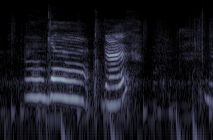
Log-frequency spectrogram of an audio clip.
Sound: babbling

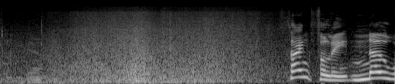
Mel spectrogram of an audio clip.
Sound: water crashing

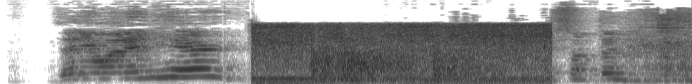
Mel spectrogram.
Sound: door Slams; crashing

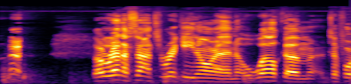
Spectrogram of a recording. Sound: chuckles

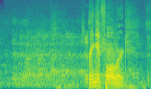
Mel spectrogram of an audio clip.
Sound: audience laughing

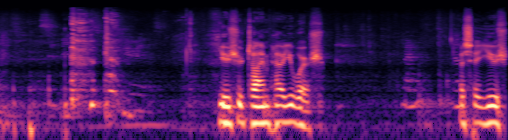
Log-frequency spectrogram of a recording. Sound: coughs

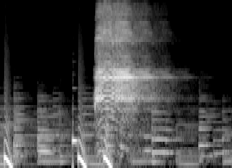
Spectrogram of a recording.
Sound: echoing

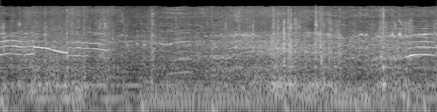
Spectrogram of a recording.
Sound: screaming

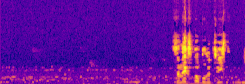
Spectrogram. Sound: birds chirping

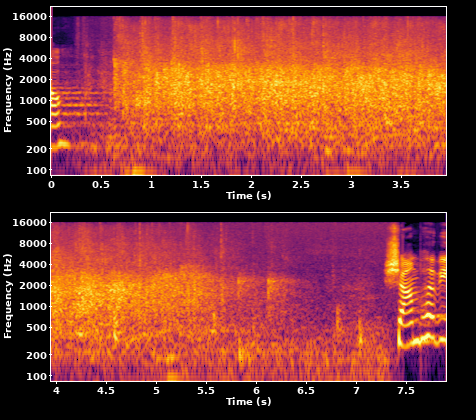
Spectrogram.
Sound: applause

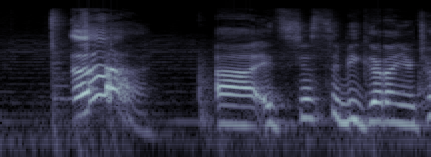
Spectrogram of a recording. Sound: breathy grunt

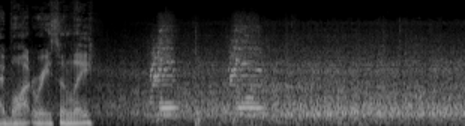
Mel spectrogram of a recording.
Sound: sound of a train horn

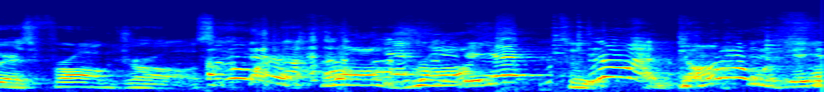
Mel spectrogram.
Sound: laughing

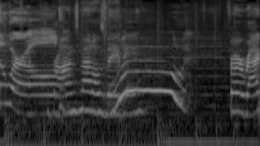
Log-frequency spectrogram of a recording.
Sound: whoops

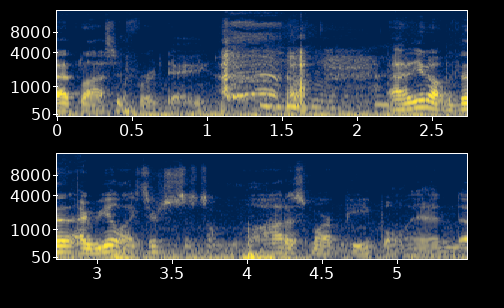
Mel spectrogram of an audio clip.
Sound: all laugh

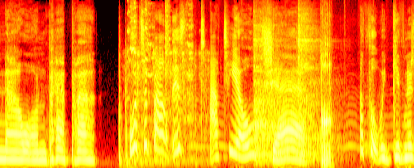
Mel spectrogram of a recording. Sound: snorting

